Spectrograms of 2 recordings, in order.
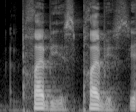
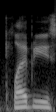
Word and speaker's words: Plebis: When I made the podcast, I was trying to figure out how to pronounce Plebis. – Plebis. Yeah, I got to keep remembering that. That's how I say it. – Okay. – But you can find about 40 different pronunciations, but Plebis seems to be probably about 70% of the pronunciations I found were that. So I went with it.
